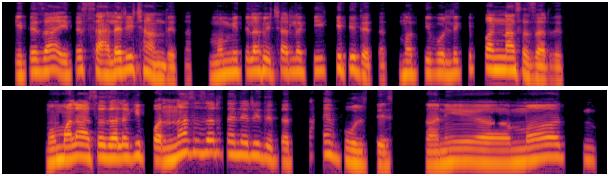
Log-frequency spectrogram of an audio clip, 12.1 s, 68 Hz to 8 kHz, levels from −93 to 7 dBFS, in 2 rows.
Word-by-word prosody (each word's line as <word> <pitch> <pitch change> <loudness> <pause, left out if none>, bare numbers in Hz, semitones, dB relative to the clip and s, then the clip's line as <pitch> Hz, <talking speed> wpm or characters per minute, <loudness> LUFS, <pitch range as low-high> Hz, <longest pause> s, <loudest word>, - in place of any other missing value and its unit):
इथे 155 +5 -1
जा, 165 +2 +1
इथे 145 +3 -1
सॅलरी 155 +1 +3
छान 130 -8 0
देतात." 105 +1 -7 0.2
मग 130 +2 -1
मी 150 +1 +2
तिला 160 +1 +1
विचारलं, 155 +1 -1
की 165 0 -3
"किती 180 -1 +1
देतात?" 110 -4 -4 0.2
मग 140 0 0
ती 145 - -2
बोलली, 140 +1 -1
की 160 +5 -11
"50,000 165 - +3
देतात." 100 -2 -9 0.8
मग 140 - +2
मला 185 +3 +6
असं 180 +1 +3
झालं, 175 +1 +5
की 195 - +2
"50,000 225 +10 +2
सॅलरी 205 -1 +1
देतात, 150 -6 -4 0.2
काय 210 +3 -4
बोलतेस?" 125 -4 -2 0.4
आणि 130 +3 0 0.2
अ, 135 -1 +1
मग 170 +6 +2 0.3
म - - -8
155 Hz, 165 wpm, -22 LUFS, 135-175 Hz, 0.8 s, मला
